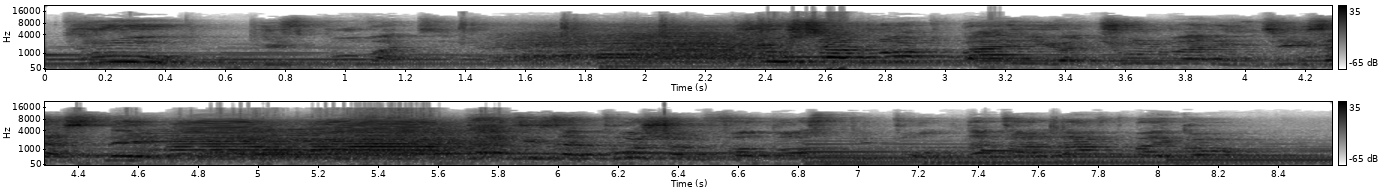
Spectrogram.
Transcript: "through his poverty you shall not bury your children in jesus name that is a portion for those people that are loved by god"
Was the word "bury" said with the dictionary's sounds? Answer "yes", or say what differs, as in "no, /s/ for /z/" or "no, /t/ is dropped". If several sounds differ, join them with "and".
no, /ɹ/ is dropped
